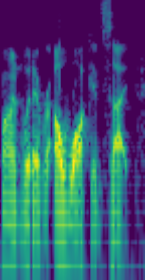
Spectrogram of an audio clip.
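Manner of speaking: usual speaking voice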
